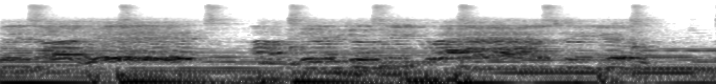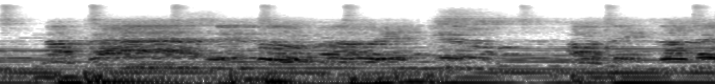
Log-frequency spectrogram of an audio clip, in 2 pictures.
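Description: Live gospel singing by a small group of singers on microphones, a woman out front leading, over sustained bass notes and a steady beat of about two clicks a second.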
